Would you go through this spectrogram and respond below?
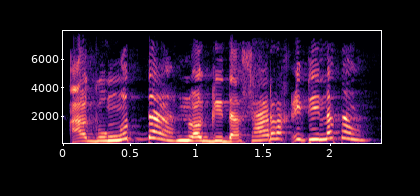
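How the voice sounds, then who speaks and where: Woman acting a shrill, whiny village mother. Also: animated, brisk, a bit bright, highs cut off. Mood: whiny, doubtful. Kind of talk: comedy radio drama acting. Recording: music under the voice.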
